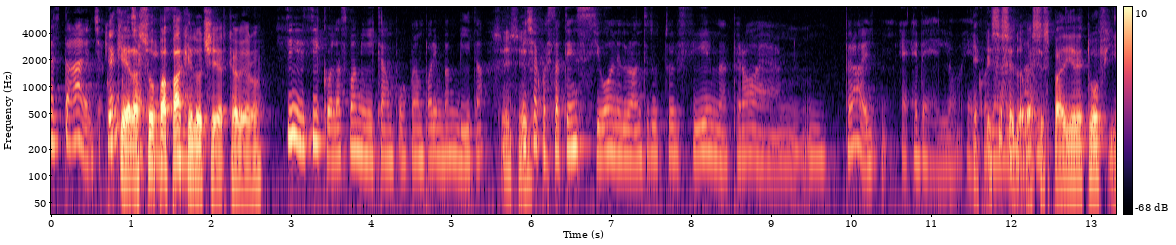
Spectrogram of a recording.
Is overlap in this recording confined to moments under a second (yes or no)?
no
